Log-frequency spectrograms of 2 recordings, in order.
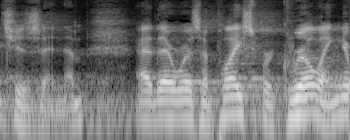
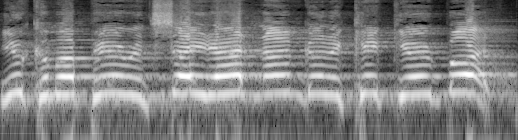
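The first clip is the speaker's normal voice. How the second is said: much higher and louder, yelling down from the pier; furious shout; 10 dB louder than usual. Retold or imitated. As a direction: bellow a threat at the kid in the water. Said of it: "and he's yelling".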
